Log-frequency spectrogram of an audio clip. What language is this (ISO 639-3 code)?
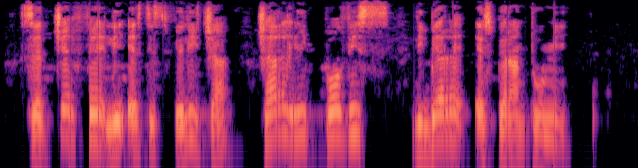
epo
